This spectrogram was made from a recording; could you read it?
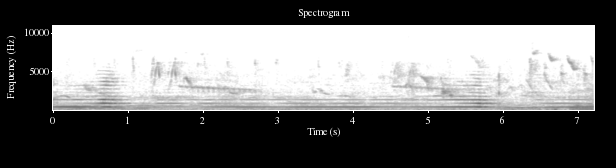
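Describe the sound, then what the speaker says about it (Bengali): A bird calls nearby with sustained, whistling tones and chirps that rise and fall over a faint, quiet outdoor background. "পাখি এসে বসে আছে"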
